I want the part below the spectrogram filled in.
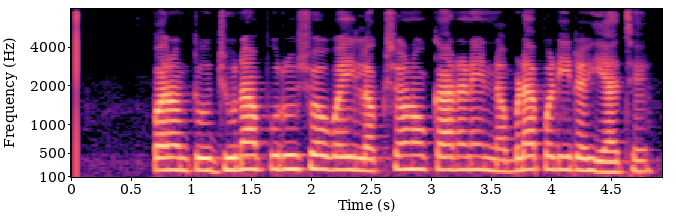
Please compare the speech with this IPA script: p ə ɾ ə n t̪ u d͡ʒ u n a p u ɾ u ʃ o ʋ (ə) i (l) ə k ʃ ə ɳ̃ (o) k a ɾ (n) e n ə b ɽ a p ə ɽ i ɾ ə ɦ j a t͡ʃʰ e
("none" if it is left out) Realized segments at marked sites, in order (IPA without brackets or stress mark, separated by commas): ə, l, o, ɳ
